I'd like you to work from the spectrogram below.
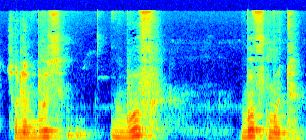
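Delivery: halting attempts at "bouffe moute", restarting after "bouffe"; struggling to name it. Real, not acted. Gamer tripping over a monster's name for viewers, struggling with "bouffe moute". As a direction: stumble on "bouffe", pause, retry it, then finish "bouffe moute". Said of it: "J'ai vraiment du mal à, à l'appeler".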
